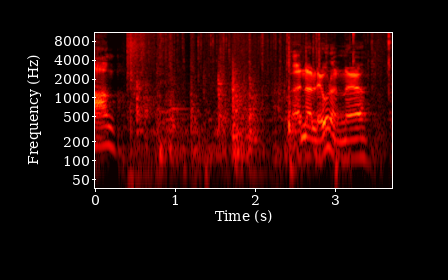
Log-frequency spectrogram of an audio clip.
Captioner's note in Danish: klingklang!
